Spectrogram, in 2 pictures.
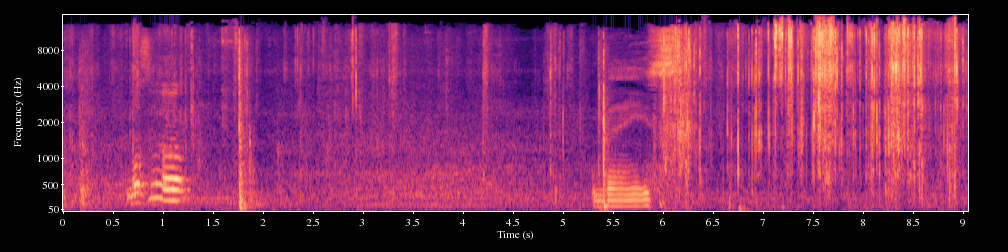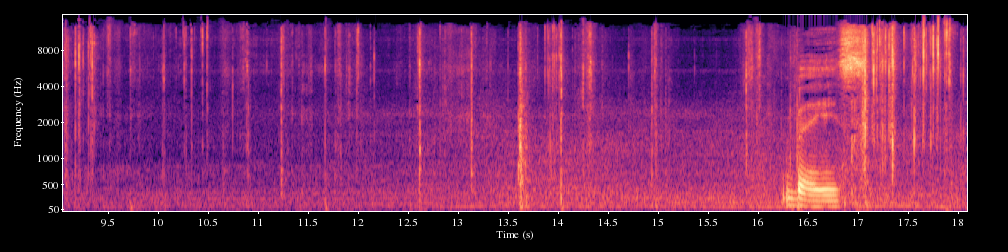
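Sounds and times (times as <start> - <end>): cards clicking and rustling: 4.8 - 15.2, 15.8 - 18.0
foil wrapper crinkling: 5.8 - 15.2, 15.9 - 18.0.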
